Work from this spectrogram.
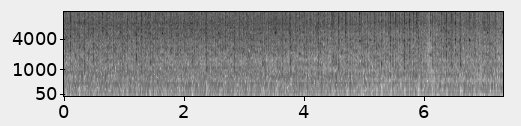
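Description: Loud rough V8 idle with an uneven, stumbling beat around 85 a minute that never settles; a persistent misfire, cause not yet pinned down. Cause suspected, not confirmed.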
